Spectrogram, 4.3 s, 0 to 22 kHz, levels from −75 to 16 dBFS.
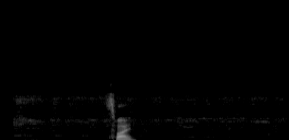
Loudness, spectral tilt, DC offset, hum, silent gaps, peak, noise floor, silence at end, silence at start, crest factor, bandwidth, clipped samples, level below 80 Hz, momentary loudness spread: -32 LUFS; -4 dB/octave; under 0.1%; none; none; -12 dBFS; -66 dBFS; 2.35 s; 1.6 s; 28 dB; 9.2 kHz; under 0.1%; -88 dBFS; 28 LU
